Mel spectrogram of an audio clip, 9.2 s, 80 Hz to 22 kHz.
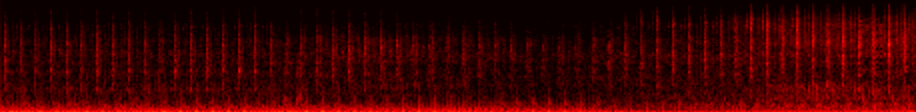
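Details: Vintage C30 RV engine after exhaust manifold gasket work: deep, loud idle with an uneven thudding pulse about three times a second. A paper-at-tailpipe trick suggests a possibly bad valve, suspected only.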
